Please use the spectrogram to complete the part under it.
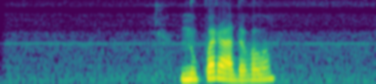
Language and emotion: Russian, positive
